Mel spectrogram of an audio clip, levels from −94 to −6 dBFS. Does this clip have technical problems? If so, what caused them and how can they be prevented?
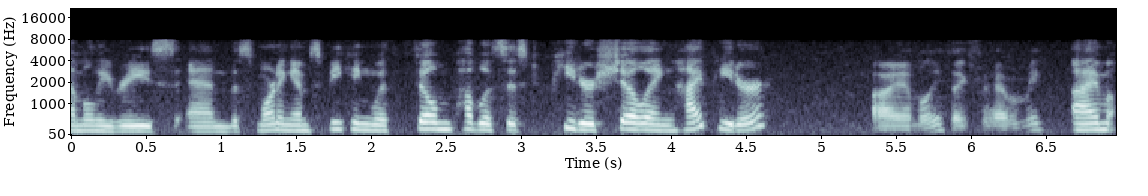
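Yes. Noise suppressor artifacts run through the whole clip. The room noise sits about 20 dB below the speech, and the suppressor pulls it down by about 18 dB between phrases, then lets it rise under speech. Prevention: reduce suppression depth or lower the room noise at the microphone.

Throughout, the speech has a breathy, grainy upper edge with thin, noise-like treble, plainly audible. This is likely Bluetooth LC3 compression at a low bitrate, around 32 kbps, filling zeroed high bands with noise. Prevention: use a higher LC3 bitrate or a wired link.

At 2.91 s there is a short smeared, noisy blip from a lost LE Audio frame. The decoder replayed the previous spectrum with randomised phase for a single 7.5 ms frame. Prevention: improve radio conditions, such as reducing distance and interference, so frames arrive intact.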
